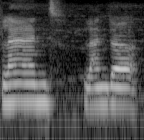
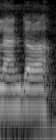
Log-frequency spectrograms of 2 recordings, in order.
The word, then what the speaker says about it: Lande: Russell Allen, Jorn Lander, awesome stuff. Jorn Land, whatever. I never know how to pronounce it, Lander or Land. Keep the E silent.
